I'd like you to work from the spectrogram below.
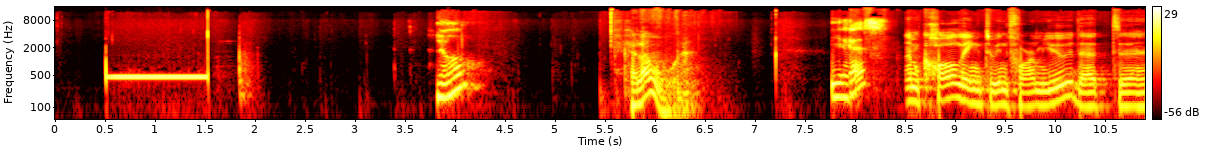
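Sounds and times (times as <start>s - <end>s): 
telephone electronic tone: 0.5s - 1.6s
speech: 3.8s - 4.2s, 5.8s - 6.5s, 7.8s - 10.8s.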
